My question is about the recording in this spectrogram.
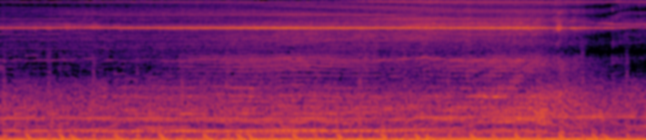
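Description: Background music over the whine of a small quadcopter's electric motors as it flies in and comes down to land, the motor tone easing off near the end.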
